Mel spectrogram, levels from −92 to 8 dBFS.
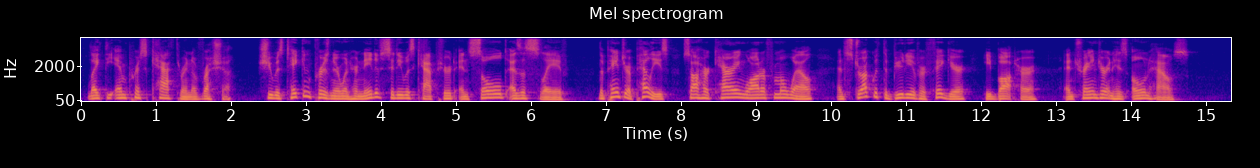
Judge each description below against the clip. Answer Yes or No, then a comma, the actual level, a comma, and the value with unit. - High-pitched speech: No, low, 135 Hz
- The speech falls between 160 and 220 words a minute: Yes, average, 190 wpm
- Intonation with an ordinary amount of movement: No, wide, 6.3 semitones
